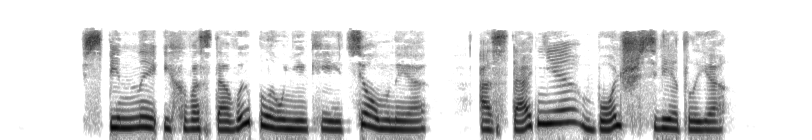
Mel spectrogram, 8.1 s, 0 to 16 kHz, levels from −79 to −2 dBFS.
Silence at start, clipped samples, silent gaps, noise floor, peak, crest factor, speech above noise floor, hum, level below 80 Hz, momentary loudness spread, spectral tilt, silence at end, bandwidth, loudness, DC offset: 0.85 s; under 0.1%; none; -85 dBFS; -2 dBFS; 12 dB; 72 dB; none; -56 dBFS; 7 LU; -4.5 dB/octave; 0.9 s; 8 kHz; -14 LUFS; under 0.1%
